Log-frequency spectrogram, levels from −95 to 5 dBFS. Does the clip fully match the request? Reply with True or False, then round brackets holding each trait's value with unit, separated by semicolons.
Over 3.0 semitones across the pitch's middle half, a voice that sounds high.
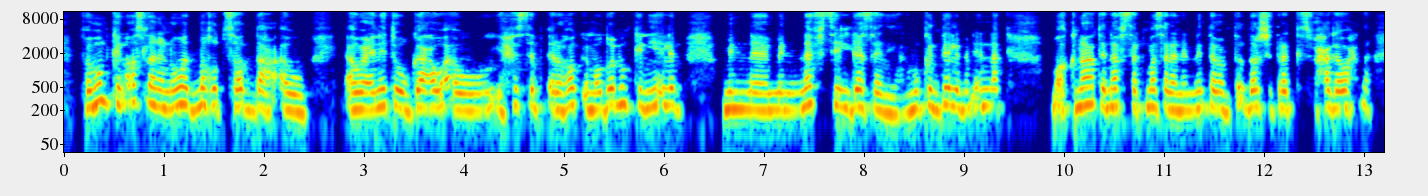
False (2.7 semitones; 225 Hz)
